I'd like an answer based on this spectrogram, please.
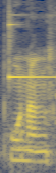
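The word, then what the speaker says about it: Ponant: 포항 크루즈입니다 포 크즈 프랑스 말이라 좀 어려운데 포낭 정확한 발음이 이라기보다는 포낭 이라고밖에 발음할 수가 없습니다네네 그렇게 해서 부산항에서 또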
